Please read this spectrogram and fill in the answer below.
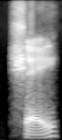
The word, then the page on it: chez: American English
